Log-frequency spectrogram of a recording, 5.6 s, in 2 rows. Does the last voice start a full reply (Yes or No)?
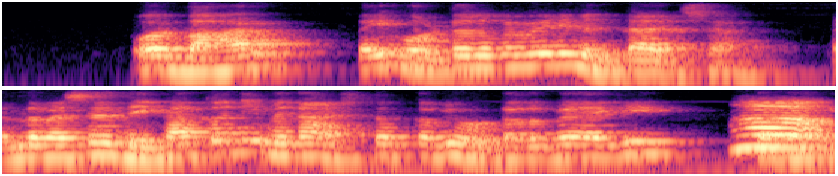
Yes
